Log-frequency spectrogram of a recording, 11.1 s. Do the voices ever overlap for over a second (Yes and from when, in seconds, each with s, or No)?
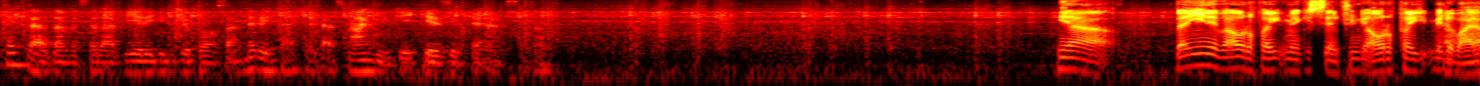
No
